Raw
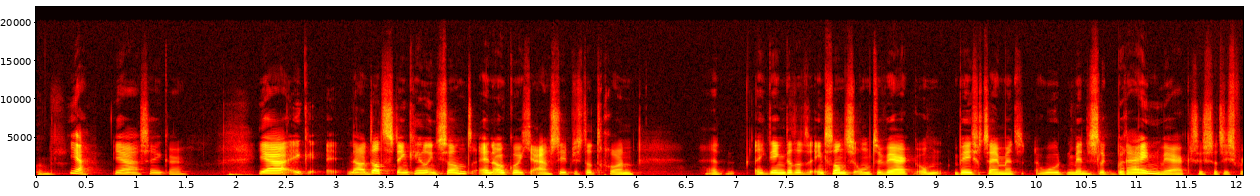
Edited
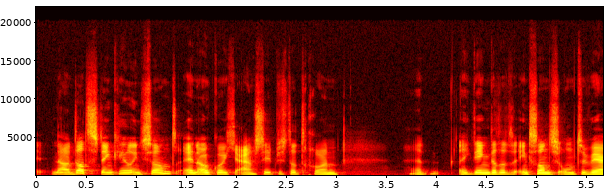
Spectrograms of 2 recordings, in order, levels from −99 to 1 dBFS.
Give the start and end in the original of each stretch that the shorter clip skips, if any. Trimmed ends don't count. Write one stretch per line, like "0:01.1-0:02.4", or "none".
none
